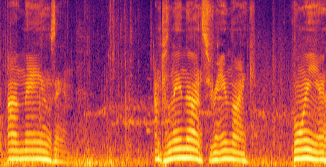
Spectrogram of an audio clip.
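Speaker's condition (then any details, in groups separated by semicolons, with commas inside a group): ALS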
